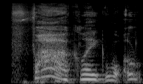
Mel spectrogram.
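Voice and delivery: high, sharp frustrated "fuck"; frustrated curse. Retold or imitated. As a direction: snap in exasperation. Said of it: "you're like".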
